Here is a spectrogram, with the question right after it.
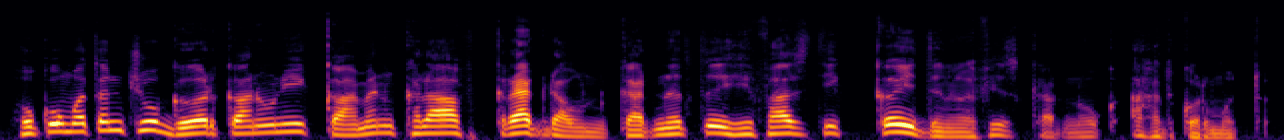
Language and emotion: Kashmiri, neutral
